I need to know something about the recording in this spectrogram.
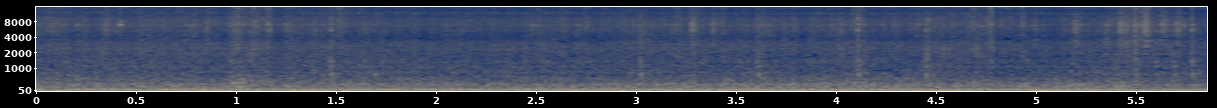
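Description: Wind buffets loudly in a steady low rumble.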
